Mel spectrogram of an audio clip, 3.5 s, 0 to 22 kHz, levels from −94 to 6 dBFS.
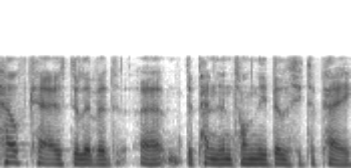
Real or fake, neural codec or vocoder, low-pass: fake; codec, 16 kHz, 8 kbps, FreqCodec, larger model; 5.4 kHz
